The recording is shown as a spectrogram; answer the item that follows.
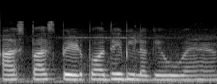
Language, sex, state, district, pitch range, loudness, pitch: Hindi, female, Uttar Pradesh, Lucknow, 210-230 Hz, -15 LUFS, 225 Hz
